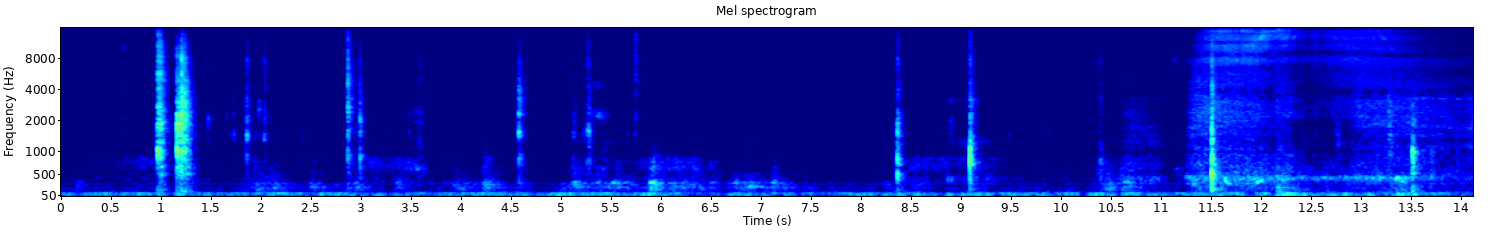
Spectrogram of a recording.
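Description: Small metal tools click and tap against a phone.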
